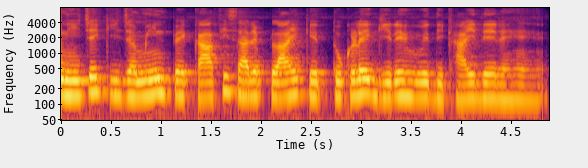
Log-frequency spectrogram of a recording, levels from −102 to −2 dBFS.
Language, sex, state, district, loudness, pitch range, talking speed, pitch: Hindi, male, Jharkhand, Ranchi, -17 LUFS, 130-145 Hz, 185 wpm, 140 Hz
